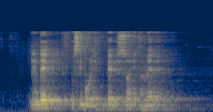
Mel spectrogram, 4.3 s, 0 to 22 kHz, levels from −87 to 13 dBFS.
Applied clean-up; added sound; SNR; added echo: neural separator model SepFormer DNS4.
